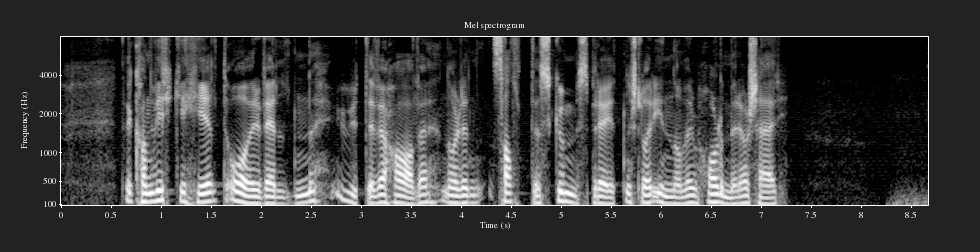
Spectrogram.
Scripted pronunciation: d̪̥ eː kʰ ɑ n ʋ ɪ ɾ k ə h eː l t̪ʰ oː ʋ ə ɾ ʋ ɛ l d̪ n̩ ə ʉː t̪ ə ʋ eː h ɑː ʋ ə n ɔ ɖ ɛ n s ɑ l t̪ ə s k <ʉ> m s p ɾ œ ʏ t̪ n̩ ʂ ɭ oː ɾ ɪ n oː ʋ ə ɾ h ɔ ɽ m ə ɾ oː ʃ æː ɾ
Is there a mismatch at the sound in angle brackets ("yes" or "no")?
no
